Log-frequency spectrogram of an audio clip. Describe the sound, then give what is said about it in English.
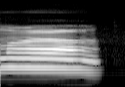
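A person imitates a cow's moan with one long, steady, low vocal tone held for about two seconds, then cutting off into silence. Fairly loud. “When they are moaning like this, cowherd boys became alert.”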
